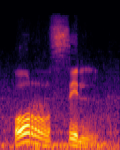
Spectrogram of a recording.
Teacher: Pada kata ursil, huruf ra bersukun dan huruf yang terletak di sebelumnya berharakat dhammah, maka huruf ra dibaca tafkhim.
